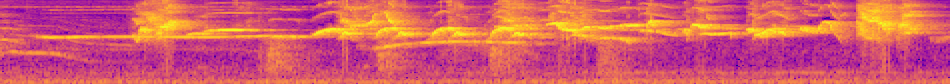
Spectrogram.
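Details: Oriental magpie-robin (kacer) in training for a songbird contest, singing a rich run of clear whistles, rising slurs and harsh buzzy notes in quick succession over a low hum.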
